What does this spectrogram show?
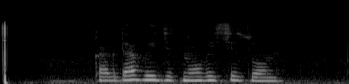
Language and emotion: Russian, neutral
